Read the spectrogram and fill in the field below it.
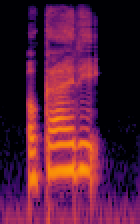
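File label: "okaeri", firm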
